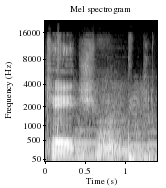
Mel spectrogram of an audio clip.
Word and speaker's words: Kage: Do you say Kage or do you say Cage? Even though I know it's pronounced Kage, bro, I still call that I call that bitch Cage.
